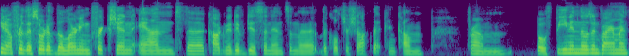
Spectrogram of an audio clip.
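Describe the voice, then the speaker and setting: A woman with a slight Pacific Northwest accent speaks at a fairly quick pace and a fairly low pitch, in a dry, close sound with no echo and a quiet background. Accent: mild Pacific Northwest. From US Pacific Northwest, Washington state. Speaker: learning and development professional, event founder. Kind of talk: interview conversation.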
